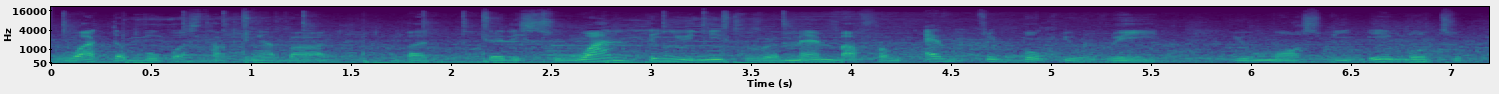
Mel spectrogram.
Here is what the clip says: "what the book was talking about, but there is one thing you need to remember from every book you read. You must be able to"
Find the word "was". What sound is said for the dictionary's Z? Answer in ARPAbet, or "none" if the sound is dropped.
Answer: S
